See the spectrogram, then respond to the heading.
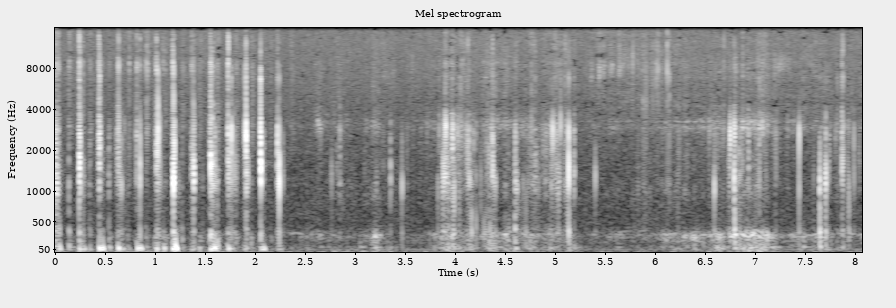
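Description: The foam tip of a pink lip gloss wand dabs and brushes against a large, rounded, hollow metal mesh microphone grille. Quick, soft, muffled taps with a deep, thumping low end come first, then give way to quieter swelling scratchy brushing strokes across the mesh.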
